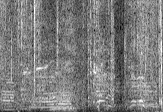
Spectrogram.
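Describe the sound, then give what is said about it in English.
A horse rears up and bolts when a grizzly bear blocks the trail, with sharp neighing cries rising over dense, noisy commotion in a film scene. “Their way is barred by a grizzly bear. Ennis's horse rears up and throws him.”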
